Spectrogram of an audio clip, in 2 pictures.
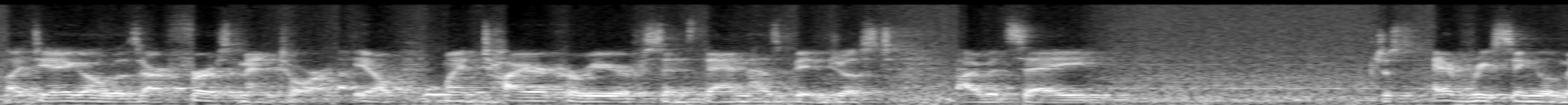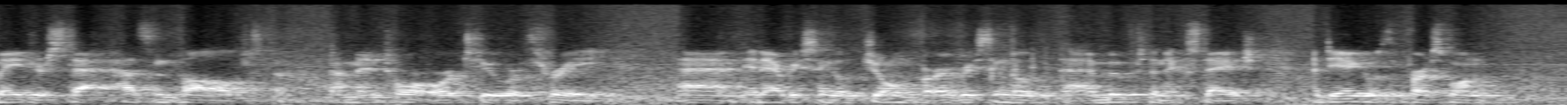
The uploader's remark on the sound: this was recorded on the 4th of March in front of a live audience, so beware of the subpar sound quality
